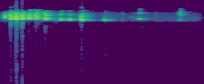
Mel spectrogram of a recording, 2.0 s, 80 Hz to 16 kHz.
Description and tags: A piece of Nature. Individual bird chirps and phrases that were used in a installation called AmbiGen created by JCG Musics at 2015.
field-recording, nature, birdsong, bird, birds, forest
